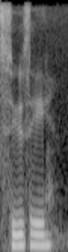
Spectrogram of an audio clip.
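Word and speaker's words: Siouxsie: And then he appears with, I can't pronounce this, S-I-O-U-X-S-I-E-S-U-X-E and the Banshees, playing drums. – It might be Susie. – Oh, you're right. It's Susie.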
